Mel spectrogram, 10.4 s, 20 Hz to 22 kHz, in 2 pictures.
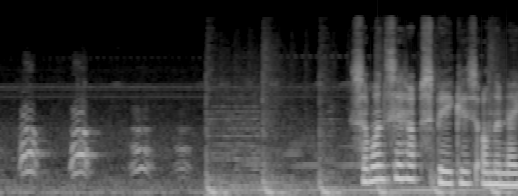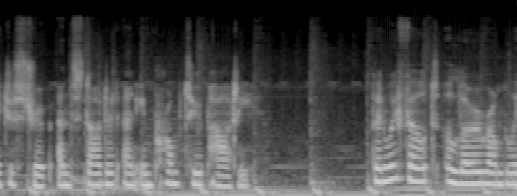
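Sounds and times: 
dogs barking excitedly with high-pitched yelping barks: 0.2 - 2.0
speech: 3.6 - 7.8, 8.9 - 10.3.

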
